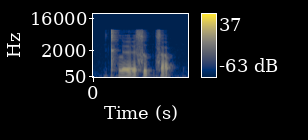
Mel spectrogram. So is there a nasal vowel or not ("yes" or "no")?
no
